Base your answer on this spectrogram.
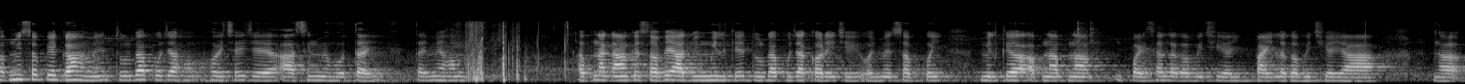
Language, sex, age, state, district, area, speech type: Maithili, male, 18-30, Bihar, Sitamarhi, urban, spontaneous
